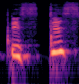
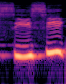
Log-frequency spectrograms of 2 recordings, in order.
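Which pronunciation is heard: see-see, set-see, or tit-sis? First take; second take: tit-sis; see-see. First: It is said with t sounds, like tit-sis. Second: It is said with s sounds, like see-see. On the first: The speaker calls it wrong. "इसे टिस्टिस नहीं कहते" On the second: The speaker calls it right. "या तो सीसी कहते हैं"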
